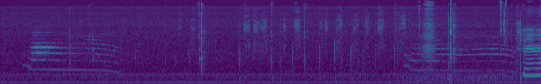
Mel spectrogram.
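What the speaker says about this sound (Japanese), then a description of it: "もう猫も喜んでます。" A cat meows several times in a quiet indoor room, with short rising-then-falling cries near the start and again toward the end, mixed with faint scratching of pen on paper.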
